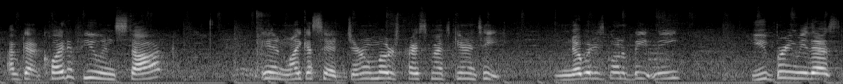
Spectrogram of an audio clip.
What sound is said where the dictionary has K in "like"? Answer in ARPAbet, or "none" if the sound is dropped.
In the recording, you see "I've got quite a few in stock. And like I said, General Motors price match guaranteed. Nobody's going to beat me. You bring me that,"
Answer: K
